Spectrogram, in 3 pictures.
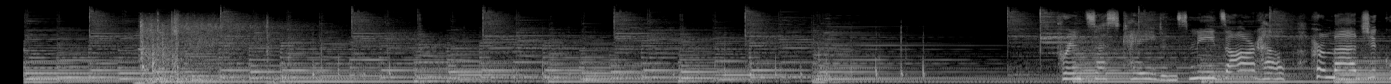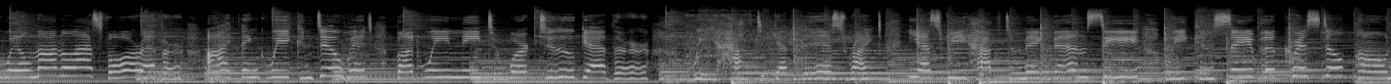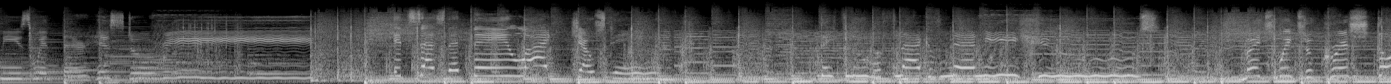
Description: Flügelhorn Rock Cover

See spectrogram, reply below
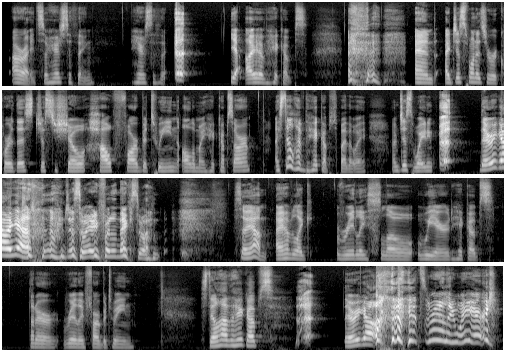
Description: Hiccups

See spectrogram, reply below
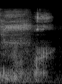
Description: Suck

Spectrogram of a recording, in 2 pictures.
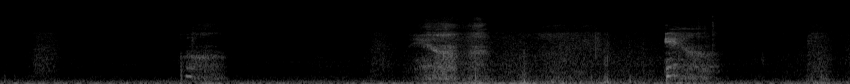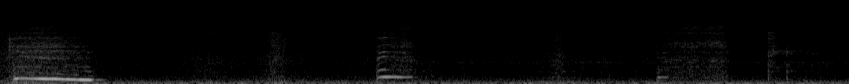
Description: [whispers][whimpers][bedsheet rustli; Please Spank Me; [daddy mentions]; [bedsheet rustling noise]

